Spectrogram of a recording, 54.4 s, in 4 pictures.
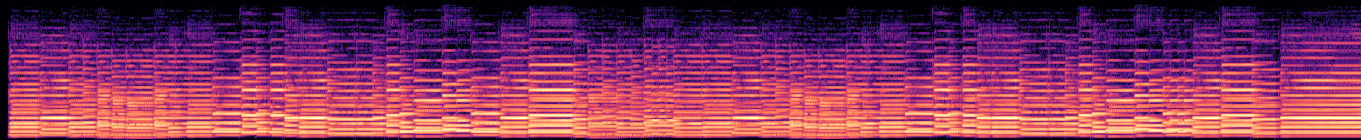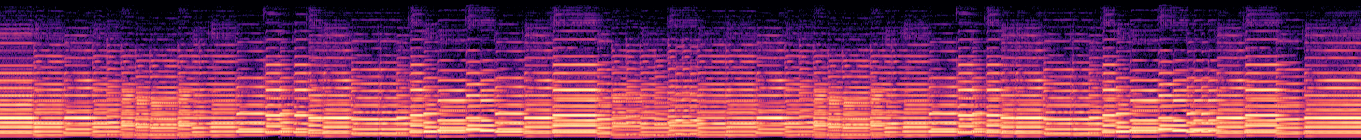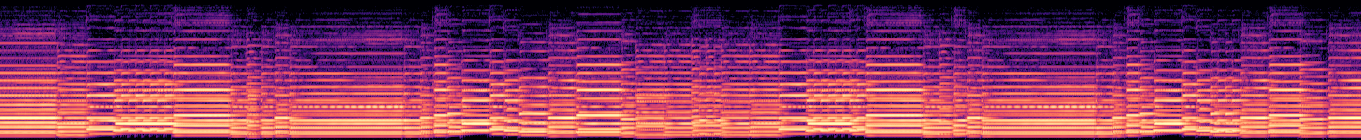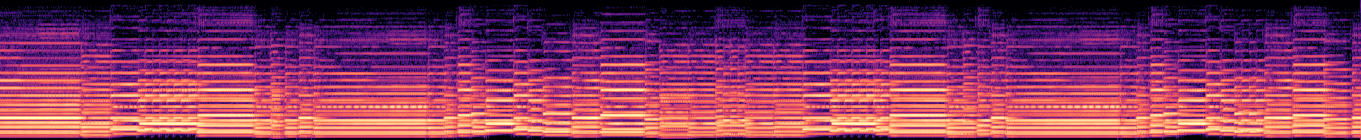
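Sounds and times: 
two-part polska dance tune: 0.1 - 54.4.

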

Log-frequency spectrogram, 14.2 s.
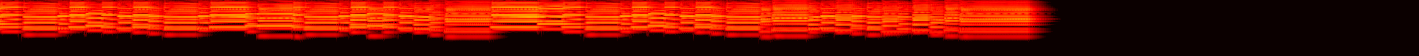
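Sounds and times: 
trallpolska folk tune: 0.0 - 10.5.

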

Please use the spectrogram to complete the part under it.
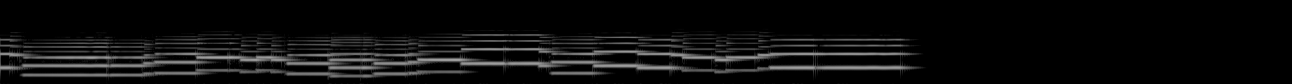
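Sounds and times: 
hambo polska folk dance tune: 0.0 - 9.1.

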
